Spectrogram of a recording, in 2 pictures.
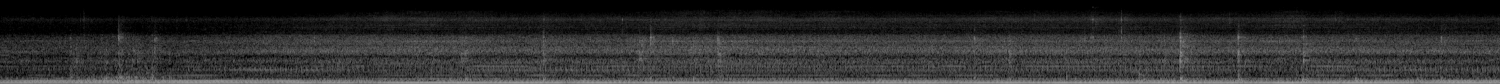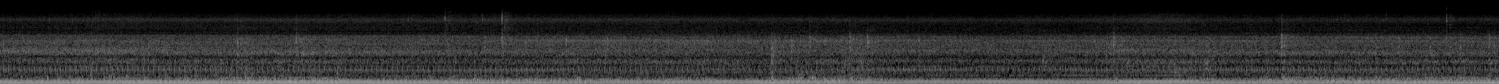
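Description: Hitachi mini excavator's diesel engine running steadily while the machine digs and swings its boom, with a few short sharp knocks, the loudest about twelve seconds in.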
